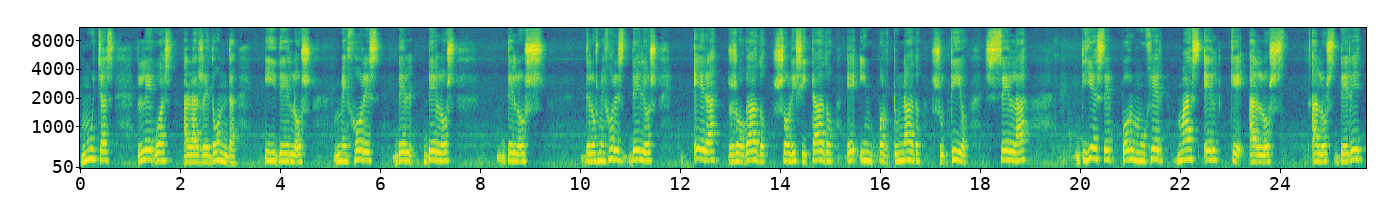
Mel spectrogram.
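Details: Person with aphasia reading Spanish text aloud in a prerecorded reading, with repeated word attempts; aphasia.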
